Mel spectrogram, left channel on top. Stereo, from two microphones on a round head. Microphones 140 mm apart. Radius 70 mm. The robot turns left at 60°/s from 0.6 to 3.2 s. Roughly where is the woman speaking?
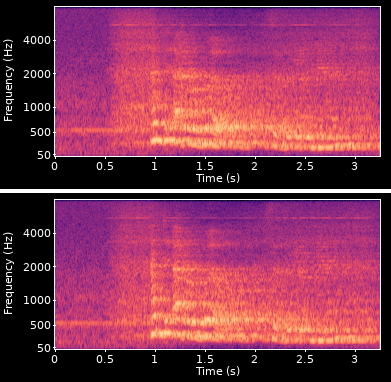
Right.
